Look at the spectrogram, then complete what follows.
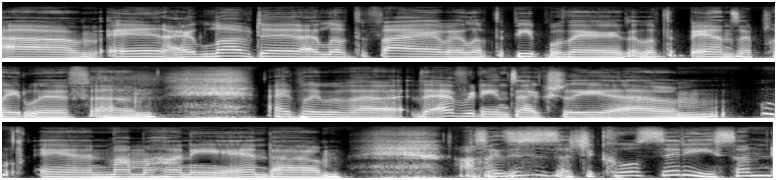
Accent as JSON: {"language": "English", "town": "Cincinnati", "region": "Ohio", "country": "United States", "tie": "born or raised there", "also_born_or_lived": "Los Angeles", "moved": "as an adult", "lives_now": "Memphis, United States", "said": "it's my hometown. It's not really somewhere I plan on, and it's Cincinnati."}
